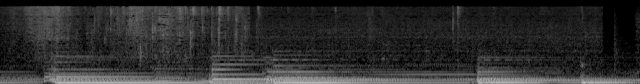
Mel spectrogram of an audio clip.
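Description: A slice of butter-soaked French toast sizzling and crackling in a frying pan, loudest in the first couple of seconds after the slice goes back down, then easing. Background piano music plays throughout.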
